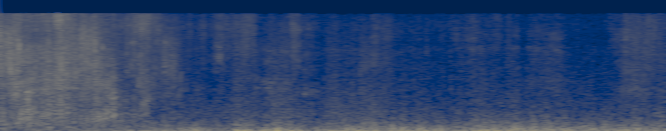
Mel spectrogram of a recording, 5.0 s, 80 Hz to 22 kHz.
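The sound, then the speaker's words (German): Strong wind whistling across a microphone outdoors at a large listed building built in 1957, a heavy, continuous low rumble and roar that surges louder after a couple of seconds and keeps gusting, with no one speaking. “Ja, hier pfeift es auch ordentlich, aber. Ja, Windschutz ist ein bisschen relativ egal.”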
